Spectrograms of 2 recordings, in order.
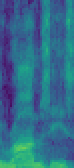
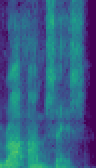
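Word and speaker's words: Raamses: We say Ramse's. It's actually Ramsees. Yeah. We would pronounce both of the A's.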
